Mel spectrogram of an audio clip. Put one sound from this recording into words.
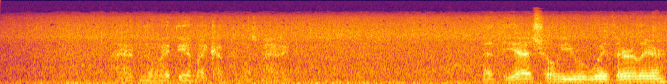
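A man answers in a low voice.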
